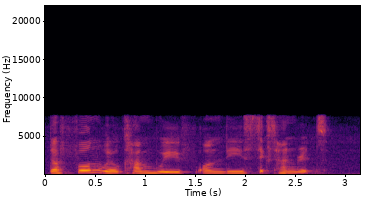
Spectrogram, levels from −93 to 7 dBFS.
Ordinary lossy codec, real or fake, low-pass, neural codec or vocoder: none; real; none; none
